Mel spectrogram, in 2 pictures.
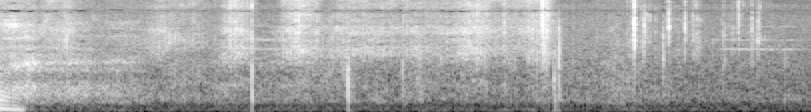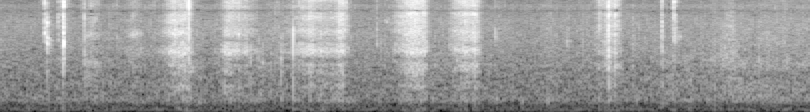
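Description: Knife blade scoring white birch bark, faint irregular scratches and small clicks as the bottom line of a bark-harvesting cut is scribed around the trunk.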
